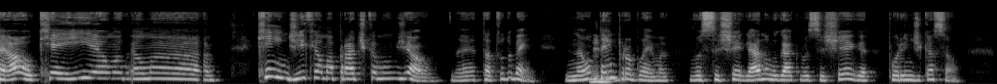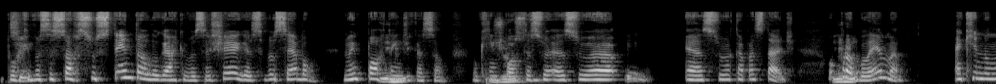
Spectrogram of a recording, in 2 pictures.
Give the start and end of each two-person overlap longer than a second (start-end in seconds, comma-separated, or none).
none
